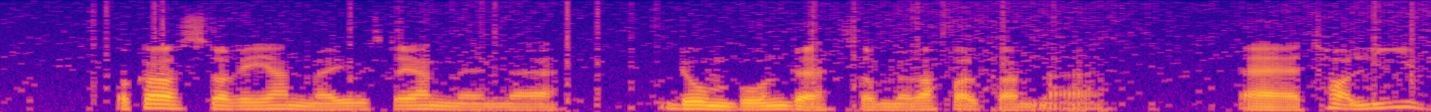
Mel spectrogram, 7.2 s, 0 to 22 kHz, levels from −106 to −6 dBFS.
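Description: Speech marred throughout by overdone noise removal: bands near the estimated noise floor are cut, leaving near-silent gaps with twinkling specks, unlike steady hiss.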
